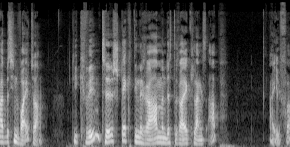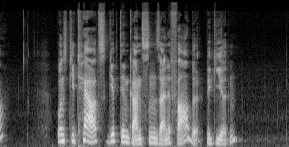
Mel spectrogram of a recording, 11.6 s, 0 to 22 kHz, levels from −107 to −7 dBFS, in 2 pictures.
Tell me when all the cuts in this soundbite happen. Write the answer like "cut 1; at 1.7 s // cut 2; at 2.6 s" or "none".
cut 1; at 1.4 s // cut 2; at 9.9 s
